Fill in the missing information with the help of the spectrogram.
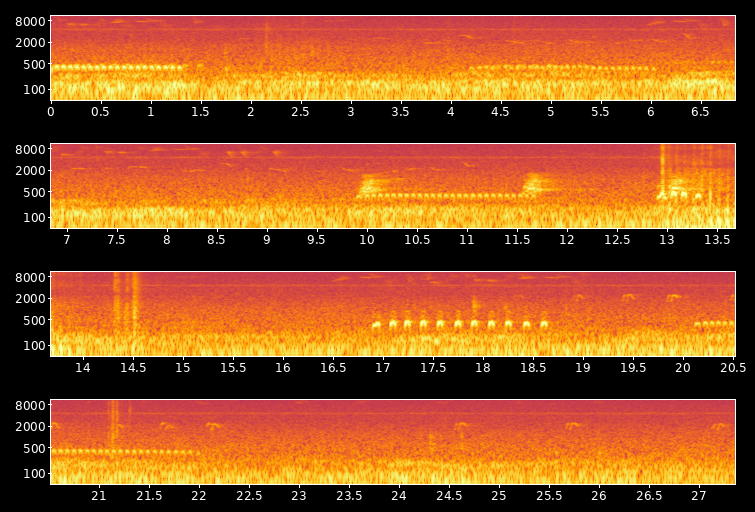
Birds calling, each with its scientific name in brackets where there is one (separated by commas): Andean Motmot (Momotus aequatorialis), unidentified bird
